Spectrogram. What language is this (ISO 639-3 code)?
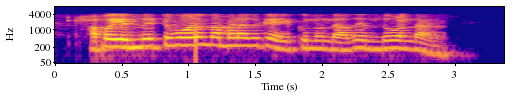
mal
